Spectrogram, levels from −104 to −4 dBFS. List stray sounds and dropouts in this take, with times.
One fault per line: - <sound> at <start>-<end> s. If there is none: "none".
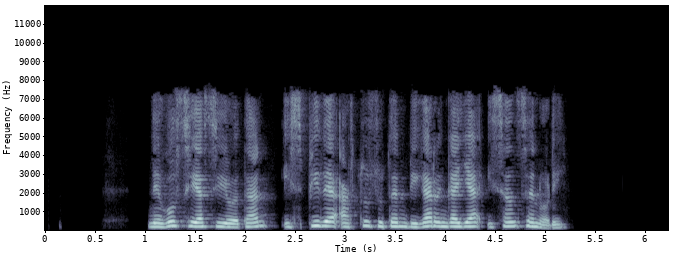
none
